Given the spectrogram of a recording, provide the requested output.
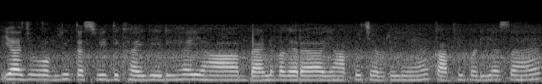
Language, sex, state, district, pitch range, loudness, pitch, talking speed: Hindi, female, Chhattisgarh, Raipur, 200-220 Hz, -19 LUFS, 210 Hz, 220 wpm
